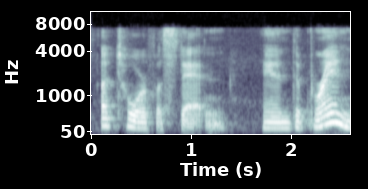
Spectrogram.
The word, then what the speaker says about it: atorvastatin: It is pronounced atorvastatin, and the brand name for atorvastatin is Lipitor.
